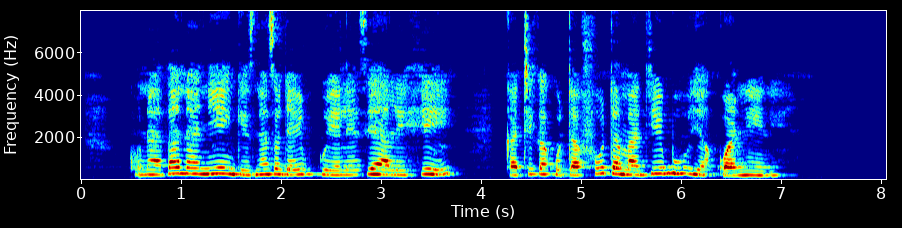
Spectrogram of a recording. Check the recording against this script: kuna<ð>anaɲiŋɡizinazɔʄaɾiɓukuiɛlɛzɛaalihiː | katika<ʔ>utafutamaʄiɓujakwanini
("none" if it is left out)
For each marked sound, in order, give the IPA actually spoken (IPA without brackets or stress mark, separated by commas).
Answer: ð, k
